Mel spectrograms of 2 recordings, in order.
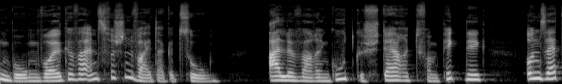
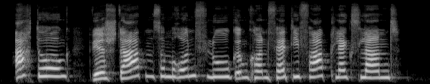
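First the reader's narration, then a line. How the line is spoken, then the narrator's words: Calling over shoulder. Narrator (German): rief Grasgrün über die Schulter seinen Passagieren zu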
